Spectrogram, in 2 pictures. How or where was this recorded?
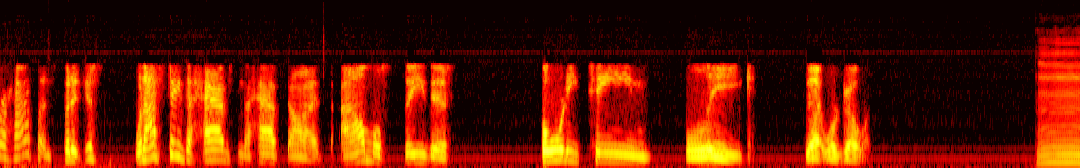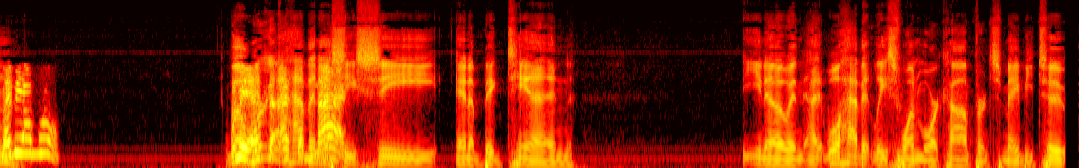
phone line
